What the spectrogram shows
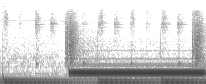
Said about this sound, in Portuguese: Vamos ver. Tocou, tocou, não atendeu, desisti.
